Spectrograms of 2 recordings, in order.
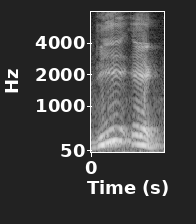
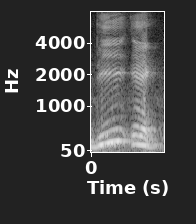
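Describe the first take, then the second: The two takes are said the same way.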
